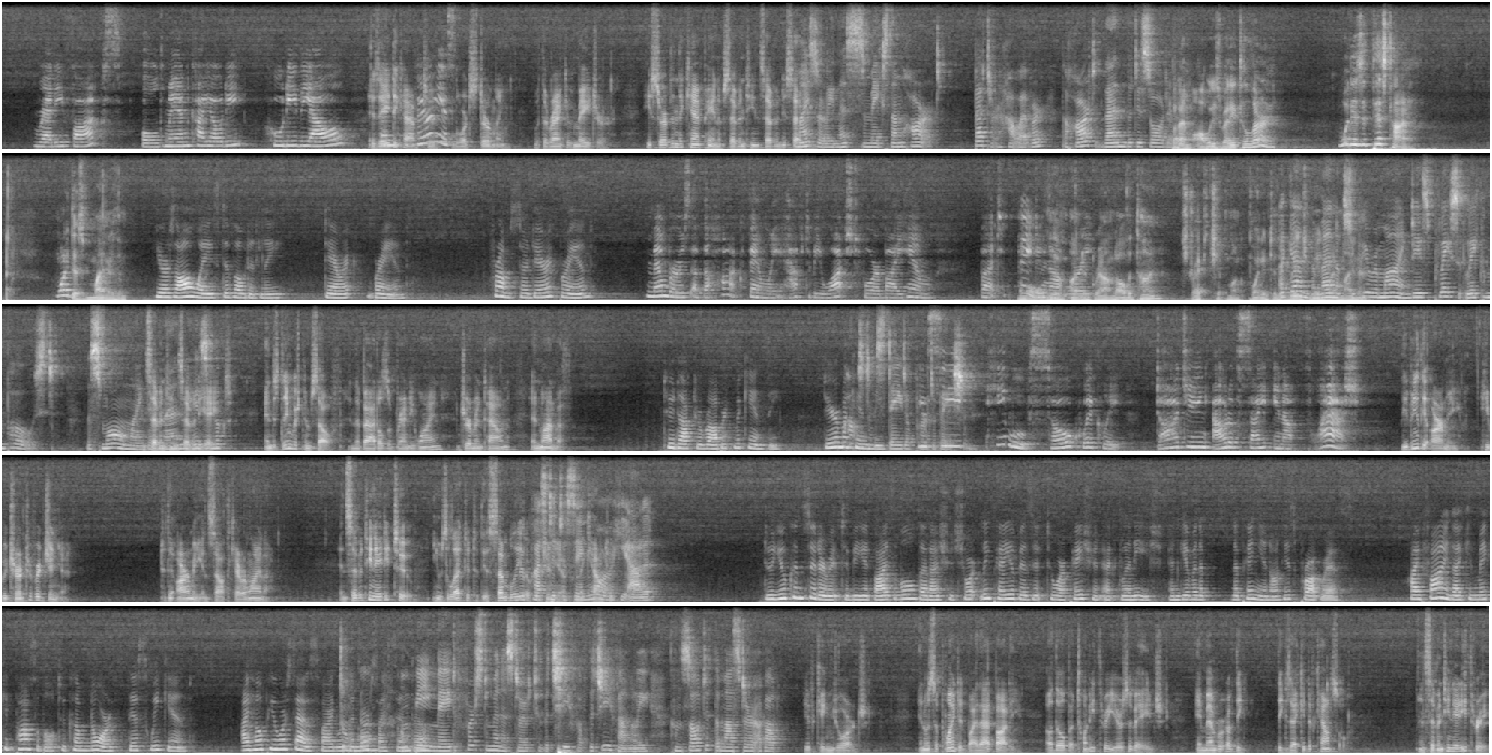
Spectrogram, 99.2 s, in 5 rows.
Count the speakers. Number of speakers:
5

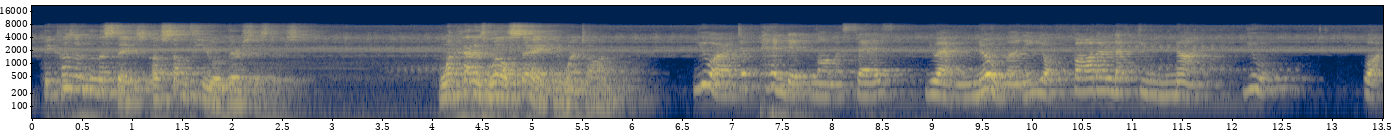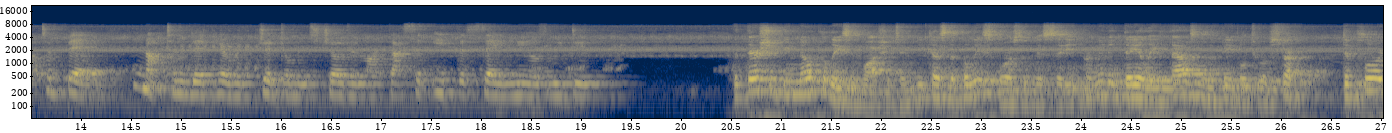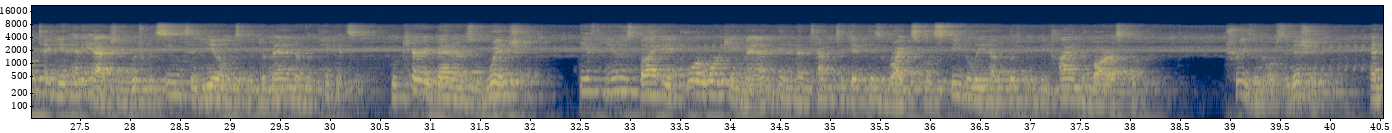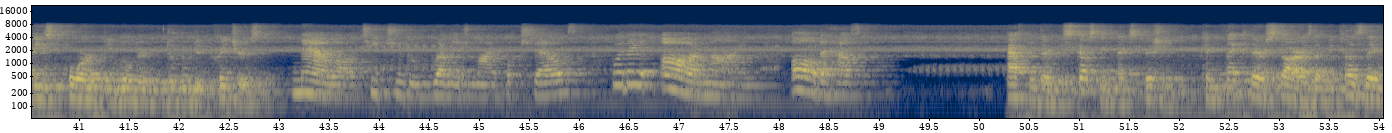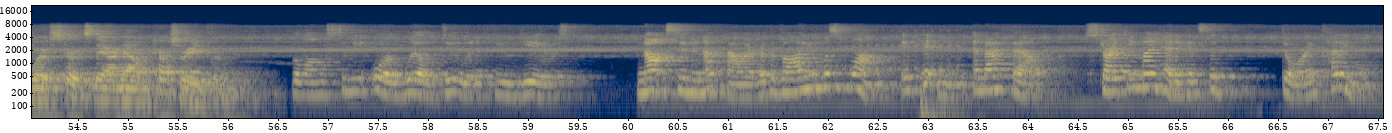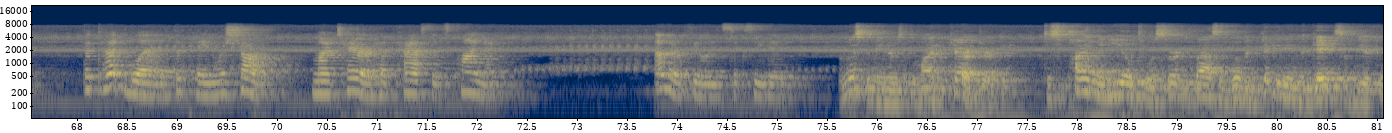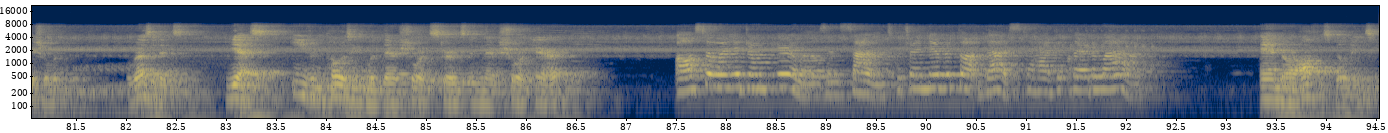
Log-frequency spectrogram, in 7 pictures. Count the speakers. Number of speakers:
2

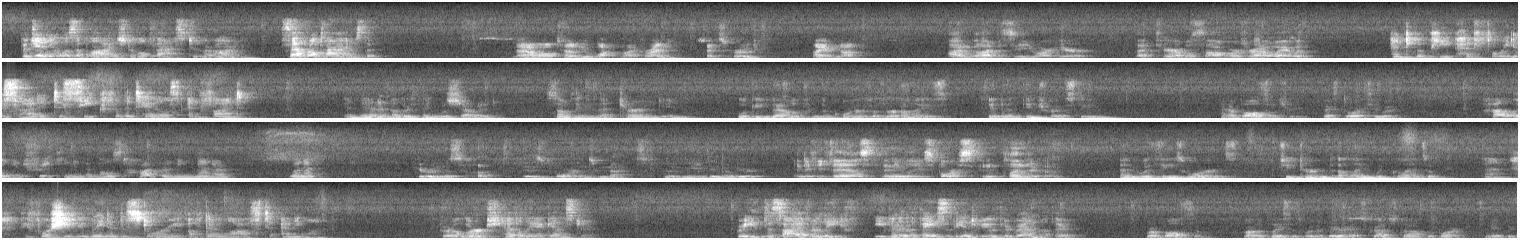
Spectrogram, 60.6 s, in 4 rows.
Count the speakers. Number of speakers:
10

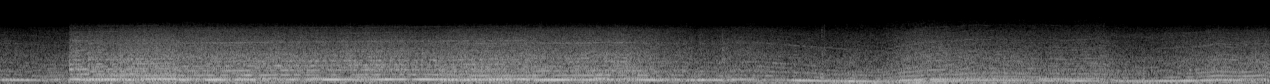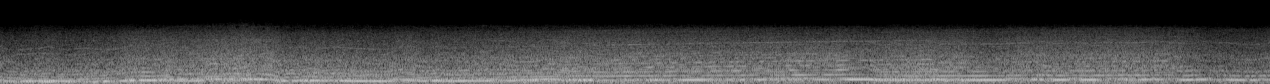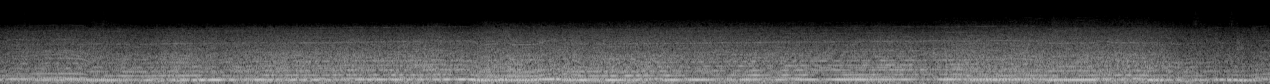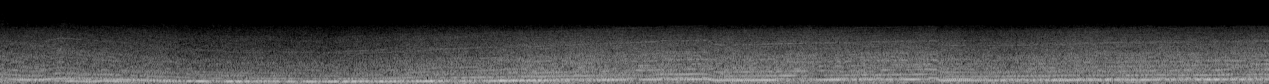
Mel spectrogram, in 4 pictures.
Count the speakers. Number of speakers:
0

